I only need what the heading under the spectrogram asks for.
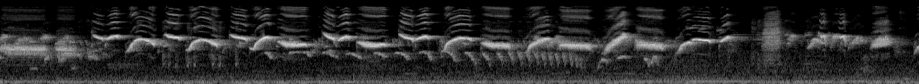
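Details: Tamed Chinese hwamei kept in a cage, singing a long series of loud looping whistles, each phrase swooping up and down, repeated about every half second with brief pauses between bursts.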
